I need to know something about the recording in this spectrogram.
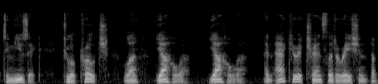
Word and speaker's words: Yahowah: pertaining to the co-worker and associate of Yahowah, Yahowah, the proper pronunciation of the name of Eloah, God as directed in his Torah, teaching regarding his Haya, existence and our Shalom, restoration.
